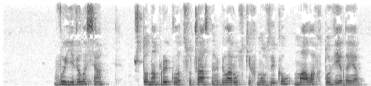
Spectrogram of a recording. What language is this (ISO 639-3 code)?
bel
